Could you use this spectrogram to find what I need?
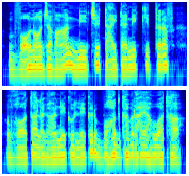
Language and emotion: Urdu, fearful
